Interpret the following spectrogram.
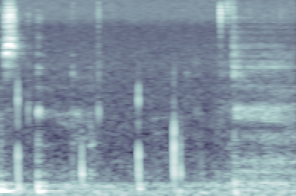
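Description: A man's voice ends a short spoken word, then a quiet pause holding only a few faint, short ticks.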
